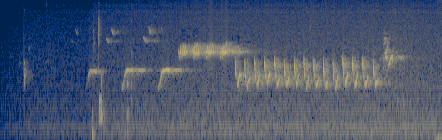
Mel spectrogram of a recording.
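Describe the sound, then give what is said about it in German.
A nightingale sings a short, varied phrase: a few clear whistled notes, then a fast rapid trill of repeated chirps, fairly loud over a soft background hiss. “Und nur die Nachtigall sang noch eine kleine Melodie.”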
